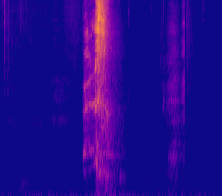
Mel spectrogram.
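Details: A single sharp, forceful adult sneeze with a hissing burst, followed by a soft breath in a quiet room.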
